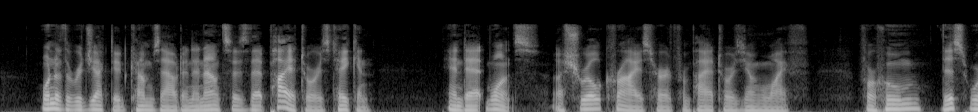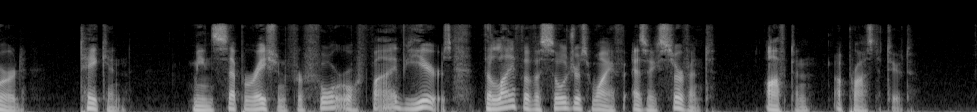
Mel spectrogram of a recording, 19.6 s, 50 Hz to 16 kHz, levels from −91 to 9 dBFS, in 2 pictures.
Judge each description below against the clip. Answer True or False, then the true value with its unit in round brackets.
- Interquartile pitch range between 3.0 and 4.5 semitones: False (5.5 semitones)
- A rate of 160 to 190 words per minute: False (145 wpm)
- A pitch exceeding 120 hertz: False (100 Hz)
